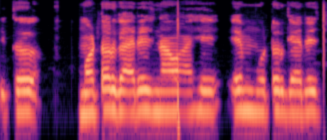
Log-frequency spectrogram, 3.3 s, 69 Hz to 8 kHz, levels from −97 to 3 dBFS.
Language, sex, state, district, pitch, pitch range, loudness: Marathi, male, Maharashtra, Dhule, 180 Hz, 180-185 Hz, -16 LUFS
